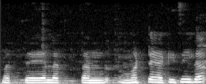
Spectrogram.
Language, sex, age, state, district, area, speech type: Kannada, female, 60+, Karnataka, Udupi, rural, spontaneous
